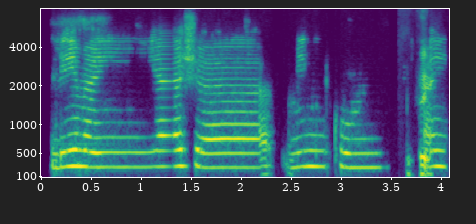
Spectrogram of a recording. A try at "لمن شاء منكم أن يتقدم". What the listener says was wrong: There's no yeah, so لمن شاء.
